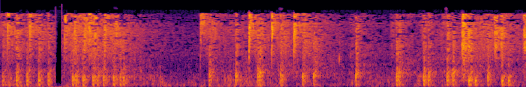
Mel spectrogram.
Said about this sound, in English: It just went on earlier today at another border crossing. Listen. Turn your sound up if you have to, but listen to what's going on here. This is gunfire.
